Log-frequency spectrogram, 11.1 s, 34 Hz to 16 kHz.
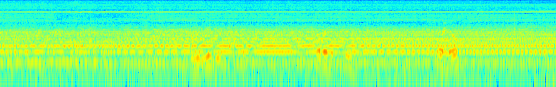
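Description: A Full Speed Leader 120 quad drone flies with a constant, even motor whine, while people talk intermittently nearby.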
